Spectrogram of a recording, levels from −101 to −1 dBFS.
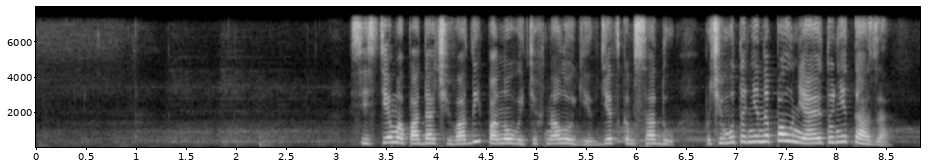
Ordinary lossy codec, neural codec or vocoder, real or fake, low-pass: none; none; real; 7.2 kHz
